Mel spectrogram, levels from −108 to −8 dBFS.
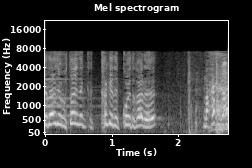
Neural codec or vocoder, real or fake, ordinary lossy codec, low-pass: none; real; none; 7.2 kHz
